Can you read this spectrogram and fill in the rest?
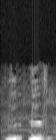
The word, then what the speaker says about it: Louisville: and they pronounce it Louisville.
